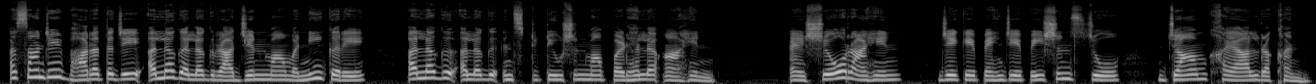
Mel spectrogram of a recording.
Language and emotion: Sindhi, neutral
